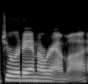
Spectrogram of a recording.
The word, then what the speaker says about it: Jordana: And mine became Jordanama. And part of that my name is long but I also think of like my name rhymes with banana and there used to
